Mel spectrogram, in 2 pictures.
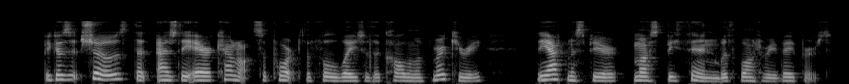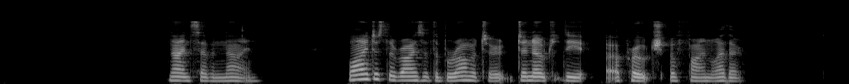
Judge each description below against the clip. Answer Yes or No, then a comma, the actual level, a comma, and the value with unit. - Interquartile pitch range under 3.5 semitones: Yes, average, 3.0 semitones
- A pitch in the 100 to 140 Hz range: No, medium, 175 Hz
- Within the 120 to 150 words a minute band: Yes, average, 140 wpm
